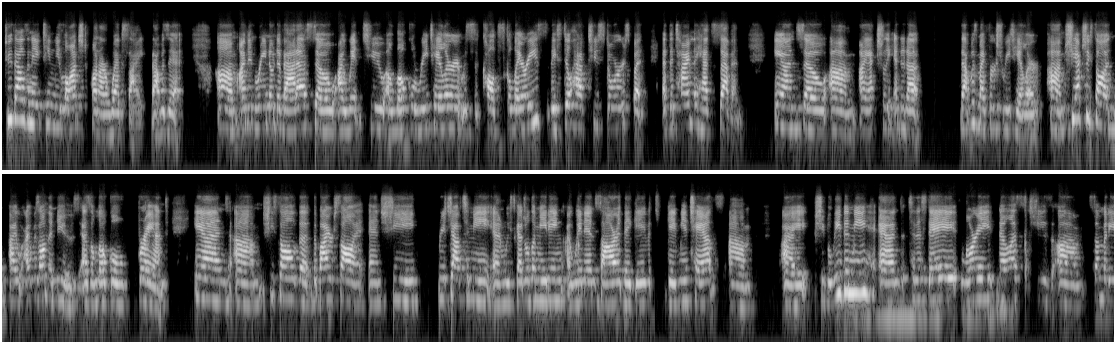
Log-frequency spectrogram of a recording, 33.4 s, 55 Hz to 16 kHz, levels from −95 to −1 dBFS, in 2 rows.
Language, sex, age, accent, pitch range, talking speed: English, female, 20-39, American, 210-245 Hz, 195 wpm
